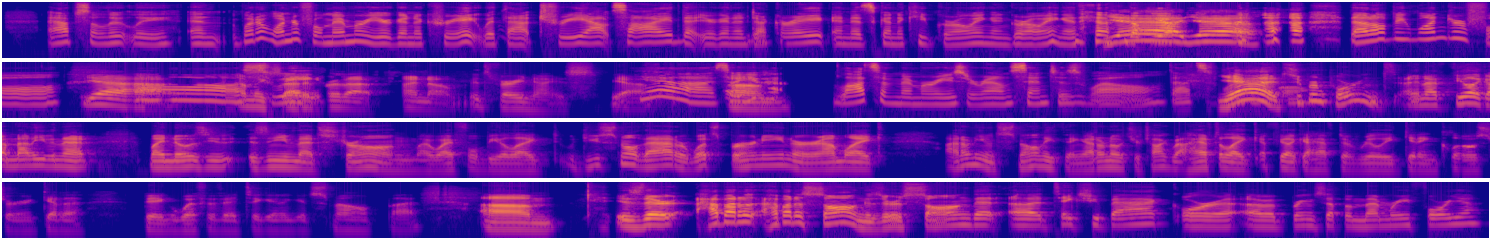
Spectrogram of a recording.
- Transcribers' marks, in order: other background noise; laugh
- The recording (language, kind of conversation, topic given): English, unstructured, What songs or smells instantly bring you back to a meaningful memory?
- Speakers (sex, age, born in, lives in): female, 65-69, United States, United States; male, 40-44, United States, United States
